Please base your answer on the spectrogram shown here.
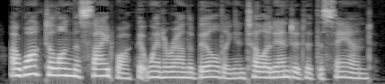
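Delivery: plain reading voice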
